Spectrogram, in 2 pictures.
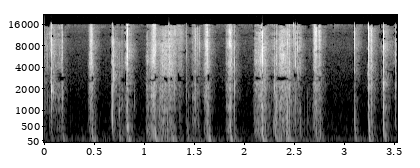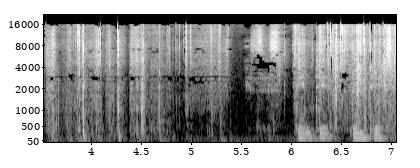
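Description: Paper pages rustle and crinkle close by as fingers flip through them.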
